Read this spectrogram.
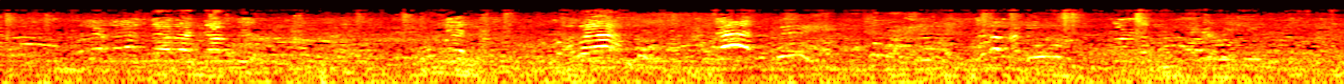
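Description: Young children squeal and call out excitedly nearby.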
